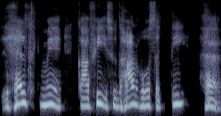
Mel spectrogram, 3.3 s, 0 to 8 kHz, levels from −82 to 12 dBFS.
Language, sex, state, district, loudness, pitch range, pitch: Hindi, male, Bihar, Muzaffarpur, -20 LUFS, 165-210 Hz, 180 Hz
